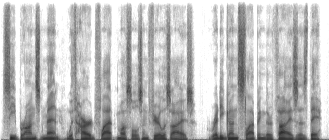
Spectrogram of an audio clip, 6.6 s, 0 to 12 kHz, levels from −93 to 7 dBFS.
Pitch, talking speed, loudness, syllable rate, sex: 90 Hz, 155 wpm, -18 LUFS, 3.7 syllables/s, male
